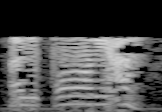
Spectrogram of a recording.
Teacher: يجب الانتباه إلى همس الهاء عند الوقف عليها، خاصة إن كان ما قبلها مفتوحا حتى لا تقرأ ألفا، مثال القارعة، حتى لا تقرأ القارعة لأن ذلك لحن في التلاوة.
